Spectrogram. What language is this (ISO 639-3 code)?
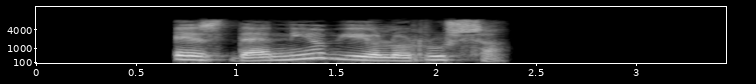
cat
